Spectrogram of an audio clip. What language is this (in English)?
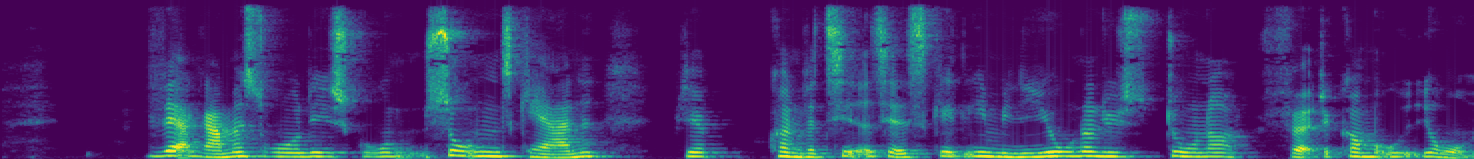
Danish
